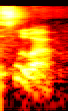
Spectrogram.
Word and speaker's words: sluagh: So, number 7, they call the Slua, which you would think is spelled like S-L-U... I don't know, but it's spelled like S-L-U-A-G-H. Slua!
